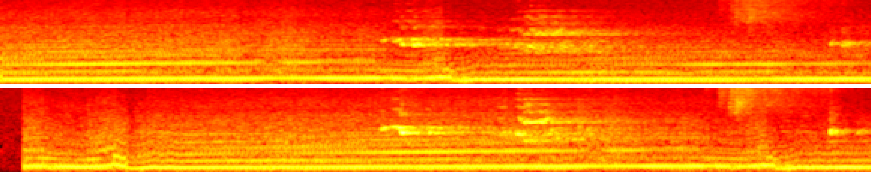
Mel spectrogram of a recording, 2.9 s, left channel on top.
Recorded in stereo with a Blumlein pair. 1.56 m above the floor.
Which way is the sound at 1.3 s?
30° right.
